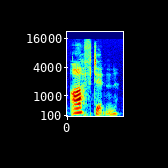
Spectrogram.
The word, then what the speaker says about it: often: For the last few hundred years, the pronunciation of this word, O-F-T-E-N, has been often. – Uh-huh. – The T fell out hundreds of years ago. But now some speakers are putting the T back in.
